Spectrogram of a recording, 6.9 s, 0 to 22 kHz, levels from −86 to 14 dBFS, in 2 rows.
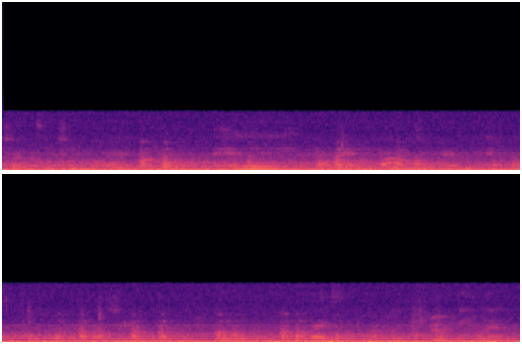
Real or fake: real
